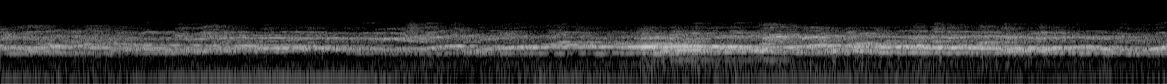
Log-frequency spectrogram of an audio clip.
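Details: Several wolves howling together in a dense, overlapping chorus of long, wavering, mid-pitched tones that slide up and down and swell in loudness near the middle; no other sounds stand out.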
